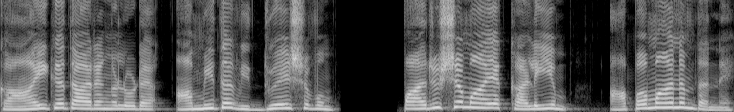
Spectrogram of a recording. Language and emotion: Malayalam, disgusted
